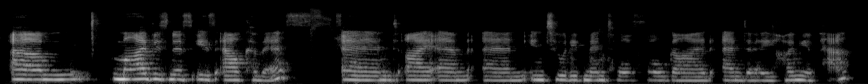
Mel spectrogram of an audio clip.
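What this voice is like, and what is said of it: Speaks with a distinct accent. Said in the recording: “I love your accent.”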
